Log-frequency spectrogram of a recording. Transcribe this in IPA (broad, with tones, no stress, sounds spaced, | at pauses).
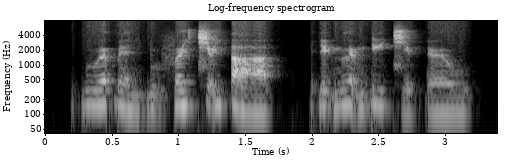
ɓ u˨˦ ə̯ ɓ ɛ̤˨˩ n ɓ ṵ˧˨ f ə˨˦ j t͡ɕ ə̰˧˥ j ʔ aː˨˩ t̚ | ɗ ḛ˧˥ m l ə̰˧˥ m ɗ i˧ t͡ɕ e˨˩ p̚ ɗ əː˧ w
